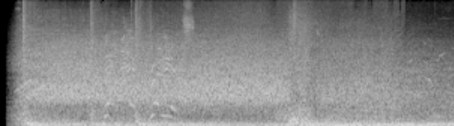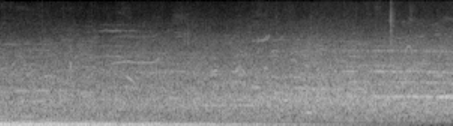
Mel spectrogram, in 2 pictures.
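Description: Produced intro sting for about the first five seconds: a heavy low rumble with several sharp hits and a whoosh. It then gives way to the steady murmur of a rugby stadium crowd as a conversion kick is lined up.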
